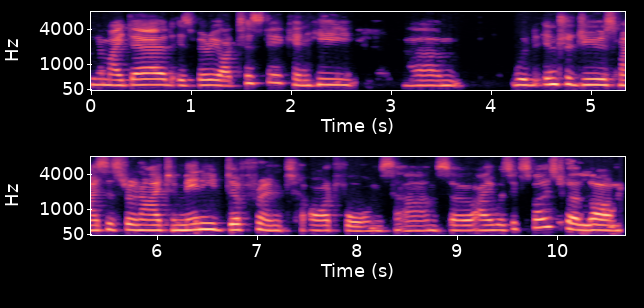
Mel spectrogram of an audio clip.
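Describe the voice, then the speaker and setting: An older woman, a quilt designer, answering interview questions thoughtfully with frequent pauses and ums over a video call. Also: medium pitch, dark tone, poor audio. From South Africa.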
